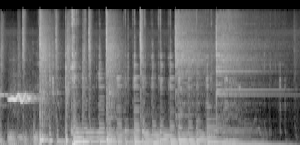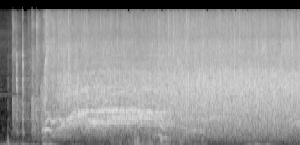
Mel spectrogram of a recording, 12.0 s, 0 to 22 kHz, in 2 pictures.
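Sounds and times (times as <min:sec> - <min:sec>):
audience applauding: 0:06.3 - 0:12.0
cheers and whoops: 0:06.8 - 0:10.4.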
